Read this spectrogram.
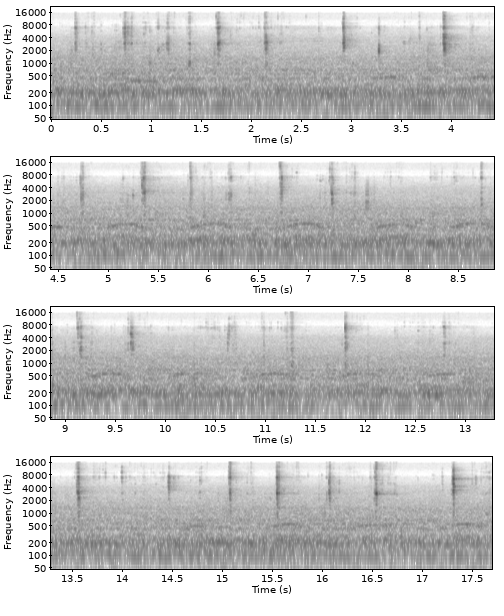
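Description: A person chews food close up with wet, smacking sounds.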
